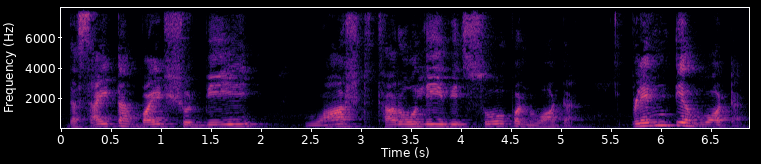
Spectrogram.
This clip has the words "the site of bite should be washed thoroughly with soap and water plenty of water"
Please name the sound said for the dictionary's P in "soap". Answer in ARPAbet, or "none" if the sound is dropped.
P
